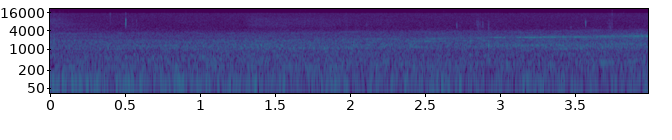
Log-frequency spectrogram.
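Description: KLM Boeing 777-300 bound for Willemstad, Curaçao, spooling up its engines at Amsterdam Schiphol: a steady, dense broadband jet roar with low rumble, sustained and even throughout, no voices.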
